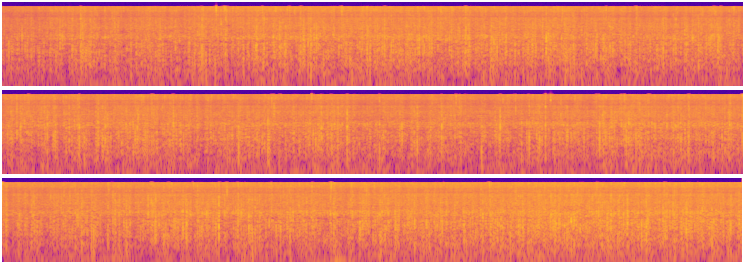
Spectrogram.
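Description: Heavy rain pouring down steadily, a dense patter of drops that grows a little louder near the end.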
